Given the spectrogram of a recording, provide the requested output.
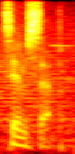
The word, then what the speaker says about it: Tom Step: For those who are wondering, why do I say Tim Step? It's, you know, it's obviously Tom Step. His name is pronounced Tim Step.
